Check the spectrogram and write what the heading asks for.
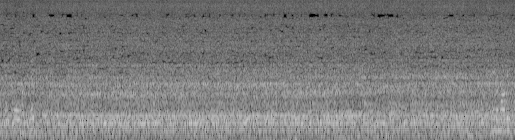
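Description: Small electric household rice mill running steadily: an even machine hum over a constant rushing noise as grain passes through it and milled rice pours out.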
